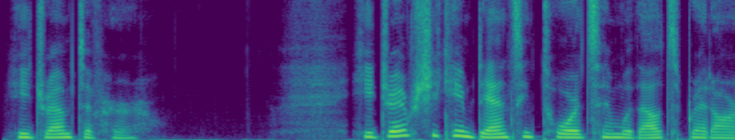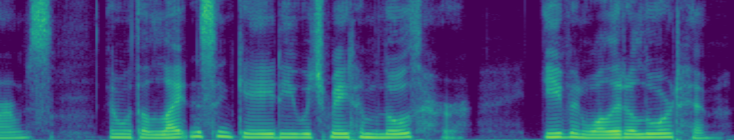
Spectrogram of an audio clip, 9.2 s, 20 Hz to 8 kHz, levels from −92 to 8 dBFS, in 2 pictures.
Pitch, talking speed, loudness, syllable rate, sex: 195 Hz, 195 wpm, -18 LUFS, 5.6 syllables/s, female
